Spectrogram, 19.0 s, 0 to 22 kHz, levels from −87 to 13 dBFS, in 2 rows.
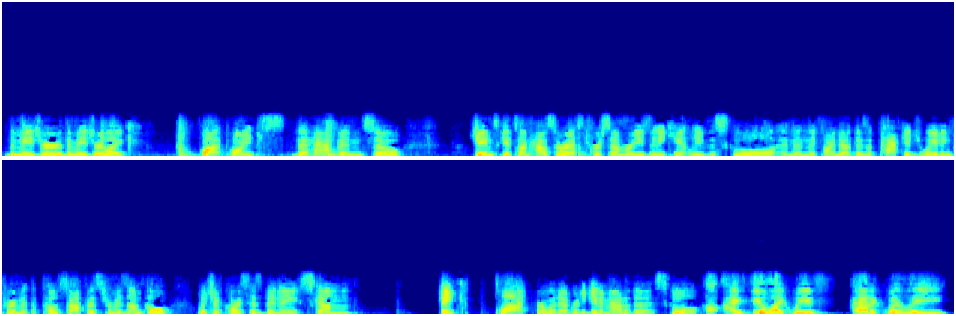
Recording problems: garbled, watery; badly; nothing above 5.5 kHz
household noises; noticeable; throughout; 15 dB below the speech

